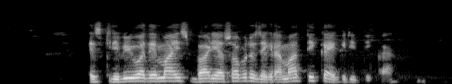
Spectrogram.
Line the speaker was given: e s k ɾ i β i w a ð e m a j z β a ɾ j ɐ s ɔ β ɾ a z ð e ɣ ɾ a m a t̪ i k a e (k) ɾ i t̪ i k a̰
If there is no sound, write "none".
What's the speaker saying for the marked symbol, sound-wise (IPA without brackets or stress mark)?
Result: k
